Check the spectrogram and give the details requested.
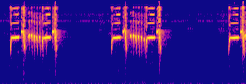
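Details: Prinia pair answering each other with repeated phrases about every two seconds. Each phrase has a clear whistle, a quick chattering trill and bright clicking notes. Pauses between phrases are otherwise quiet.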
